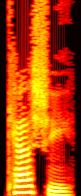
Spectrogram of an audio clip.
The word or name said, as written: cashi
